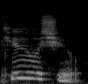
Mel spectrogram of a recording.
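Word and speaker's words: 九州: 자, 규슈라고 해서 이 9주자를 써서 장음 큐가 되겠죠. 그 9구자니까. 자, 그 다음에 이 제주 할 때도 이 주자를 쓰죠. 그래서 일본식 발음은 장음으로 슈가 된다. 그래서 규슈. 그래서 우리식으로 발음할 때는 그냥 규슈라고 발음을 하죠.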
